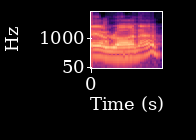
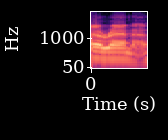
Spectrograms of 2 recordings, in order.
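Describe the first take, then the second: First: The name is said the Australian way. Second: The name is said the American way. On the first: "We we say Orana" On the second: "when I'm in the U S, I say Arena"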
